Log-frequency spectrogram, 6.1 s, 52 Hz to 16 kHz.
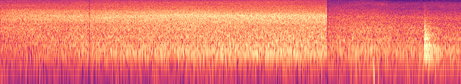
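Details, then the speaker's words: Coal-fired steam boiler for steam bending 1-inch kiln-dried ash wagon bows, just starting to build pressure, not yet registering on the gauge: steady soft high hiss, no knocking or clatter, boiler quietly venting. "Mon bateau à vapeur, vous pouvez probablement entendre qu'il siffle un peu, donc il y a un peu de pression dessus. Il n'y a pas encore assez pour s'inscrire sur la jauge."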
